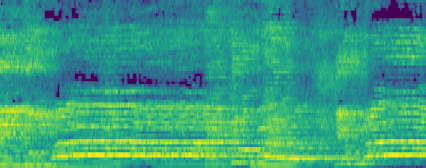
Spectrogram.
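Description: Live band performing: singers holding long sustained notes that change pitch about once a second, over guitar with low bass notes stepping underneath.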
